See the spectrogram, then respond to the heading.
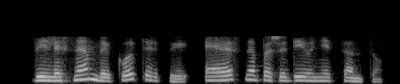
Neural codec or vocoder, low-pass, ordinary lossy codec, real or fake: codec, 16 kHz, 0.7 kbps, FocalCodec; 3.6 kHz; MP3, 24 kbps; fake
